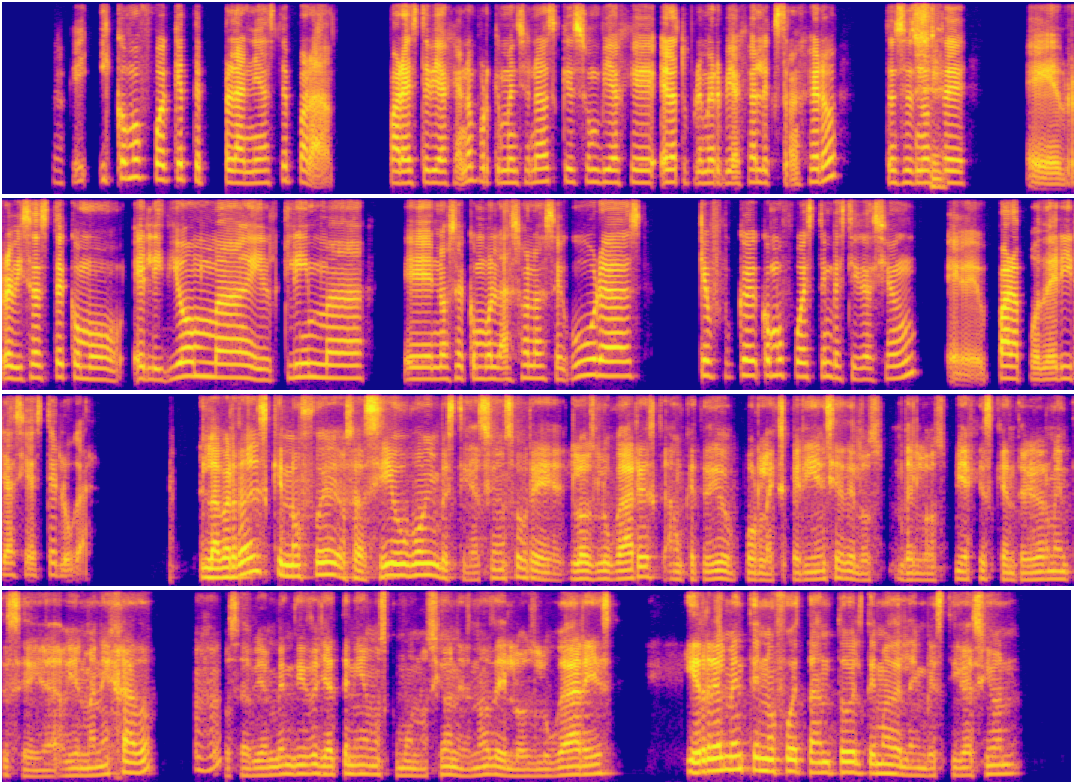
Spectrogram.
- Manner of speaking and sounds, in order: tapping
- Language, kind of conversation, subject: Spanish, podcast, ¿Qué viaje te cambió la vida y por qué?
